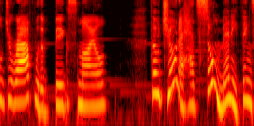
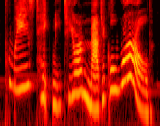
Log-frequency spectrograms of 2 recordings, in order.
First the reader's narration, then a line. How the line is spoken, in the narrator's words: exclaimed Jonah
